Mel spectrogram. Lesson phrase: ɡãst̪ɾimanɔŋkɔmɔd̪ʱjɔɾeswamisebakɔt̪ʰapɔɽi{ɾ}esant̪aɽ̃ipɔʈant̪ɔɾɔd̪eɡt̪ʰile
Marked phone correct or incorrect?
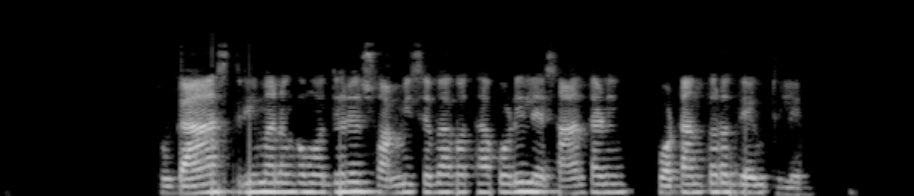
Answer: incorrect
